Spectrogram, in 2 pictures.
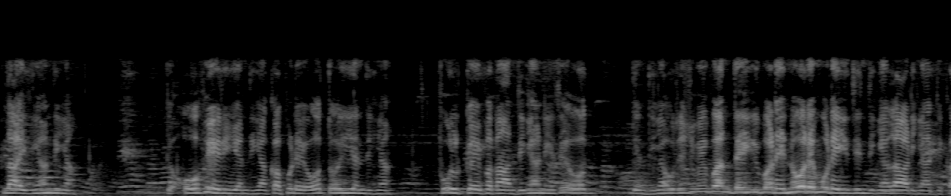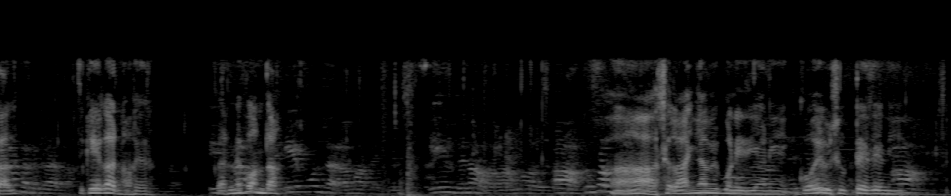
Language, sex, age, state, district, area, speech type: Dogri, female, 60+, Jammu and Kashmir, Samba, urban, spontaneous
